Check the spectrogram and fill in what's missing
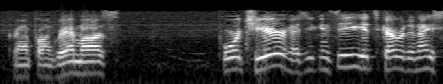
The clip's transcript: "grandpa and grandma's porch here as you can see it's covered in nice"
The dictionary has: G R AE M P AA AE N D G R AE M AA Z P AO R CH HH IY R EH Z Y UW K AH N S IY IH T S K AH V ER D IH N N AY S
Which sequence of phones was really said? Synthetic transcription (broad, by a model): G R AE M P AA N G R AE M AA Z P AO R CH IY R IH Z Y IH K AH N S IY IH T S K AH V ER D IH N N AY S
